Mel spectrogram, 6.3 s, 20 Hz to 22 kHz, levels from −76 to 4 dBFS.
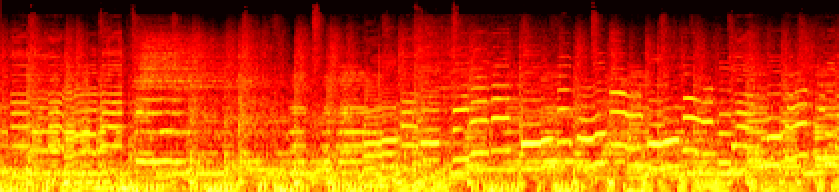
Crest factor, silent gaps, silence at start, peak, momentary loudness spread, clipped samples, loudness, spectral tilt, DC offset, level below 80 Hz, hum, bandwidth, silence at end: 10 dB; none; 0 s; 0 dBFS; 2 LU; under 0.1%; -10 LUFS; -5.5 dB/octave; under 0.1%; -20 dBFS; none; 17.5 kHz; 0 s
